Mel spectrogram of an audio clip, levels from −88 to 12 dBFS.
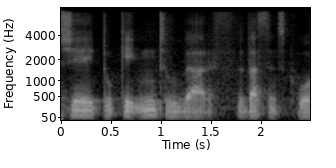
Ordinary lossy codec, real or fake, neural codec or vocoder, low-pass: none; fake; codec, 16 kHz, 0.2 kbps, FocalCodec; 7.2 kHz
